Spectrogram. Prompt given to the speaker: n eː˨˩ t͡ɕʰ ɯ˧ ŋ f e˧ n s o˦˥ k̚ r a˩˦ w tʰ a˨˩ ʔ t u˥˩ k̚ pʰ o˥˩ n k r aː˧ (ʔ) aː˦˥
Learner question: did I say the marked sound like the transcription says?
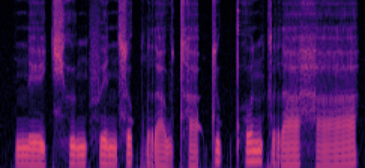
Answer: no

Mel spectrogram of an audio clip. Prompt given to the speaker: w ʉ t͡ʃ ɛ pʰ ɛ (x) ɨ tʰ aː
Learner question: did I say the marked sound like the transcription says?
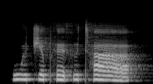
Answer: yes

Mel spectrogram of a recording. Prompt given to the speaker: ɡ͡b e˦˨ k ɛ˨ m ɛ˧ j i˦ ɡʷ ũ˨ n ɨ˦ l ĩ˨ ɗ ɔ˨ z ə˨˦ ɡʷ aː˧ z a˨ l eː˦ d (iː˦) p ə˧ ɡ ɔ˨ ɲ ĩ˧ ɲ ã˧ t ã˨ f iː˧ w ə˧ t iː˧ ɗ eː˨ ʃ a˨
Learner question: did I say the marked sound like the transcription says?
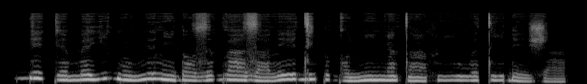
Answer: no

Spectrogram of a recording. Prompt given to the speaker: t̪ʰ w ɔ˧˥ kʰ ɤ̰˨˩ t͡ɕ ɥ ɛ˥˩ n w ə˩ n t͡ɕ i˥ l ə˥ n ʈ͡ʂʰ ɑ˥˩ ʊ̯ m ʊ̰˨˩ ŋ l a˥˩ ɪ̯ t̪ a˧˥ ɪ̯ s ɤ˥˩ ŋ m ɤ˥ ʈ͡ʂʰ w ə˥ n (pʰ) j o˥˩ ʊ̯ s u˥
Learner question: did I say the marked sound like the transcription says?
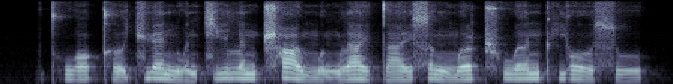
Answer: yes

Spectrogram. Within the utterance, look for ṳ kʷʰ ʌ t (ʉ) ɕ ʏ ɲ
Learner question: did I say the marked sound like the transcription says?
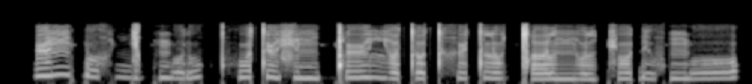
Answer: yes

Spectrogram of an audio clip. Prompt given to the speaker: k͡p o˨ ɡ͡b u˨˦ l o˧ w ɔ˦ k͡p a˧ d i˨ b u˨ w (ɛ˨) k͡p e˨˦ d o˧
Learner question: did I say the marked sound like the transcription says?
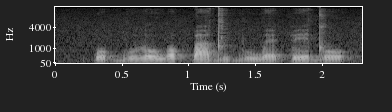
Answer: yes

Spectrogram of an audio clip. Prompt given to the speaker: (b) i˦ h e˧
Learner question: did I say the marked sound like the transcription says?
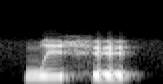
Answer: no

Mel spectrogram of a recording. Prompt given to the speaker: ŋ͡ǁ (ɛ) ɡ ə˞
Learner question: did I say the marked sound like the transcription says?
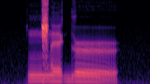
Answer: yes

